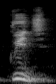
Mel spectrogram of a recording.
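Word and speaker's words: quiz: ये क्विज, यानी क्वा का उच्चारण आ रहा है। ठीक है, आधा का और व। छोटी की मात्रा क्यों लगी? क्योंकि आई आ रहा है यहाँ पे, क्वी, इसलिए बना है क्वी। ठीक है, यहाँ पे क्वा का उच्चारण आ रहा है यानी क्विज।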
